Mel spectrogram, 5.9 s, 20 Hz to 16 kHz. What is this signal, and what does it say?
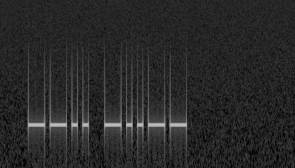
Morse code (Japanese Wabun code), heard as a keyed tone, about 11 wpm, 920 Hz. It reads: フユ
